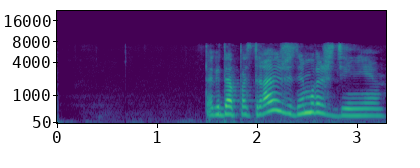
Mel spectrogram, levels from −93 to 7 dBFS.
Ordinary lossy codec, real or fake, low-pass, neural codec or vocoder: none; fake; none; codec, 16 kHz, 4 kbps, FunCodec, trained on LibriTTS, 50 frames a second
